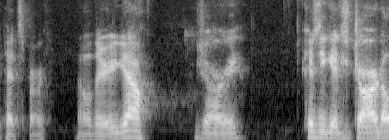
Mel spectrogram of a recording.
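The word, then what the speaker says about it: Jarry: Yari's like a jar. That's how they say it in Pittsburgh. Oh, there you go. Jari.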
